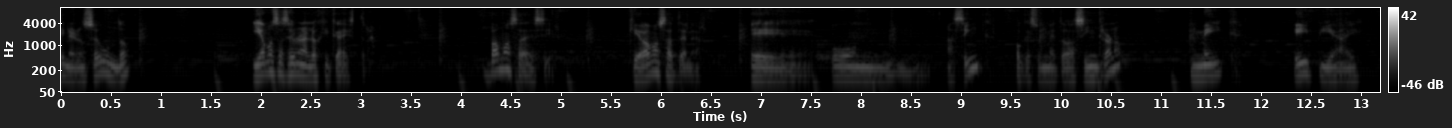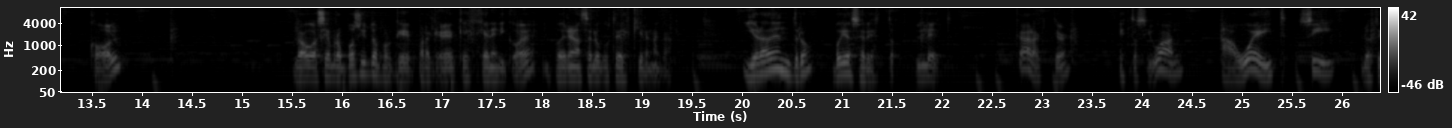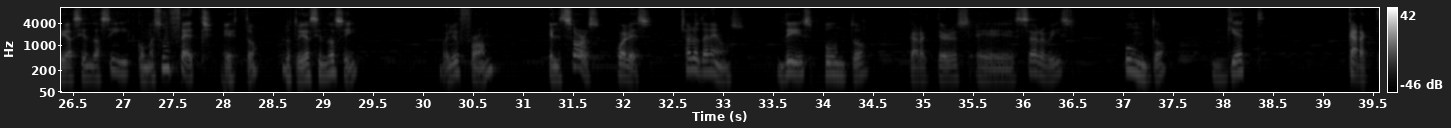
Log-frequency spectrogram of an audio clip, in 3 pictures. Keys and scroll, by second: 0.1-1.8 typing, 2.3 Return, 3.5-5.1 typing, 6.9 Escape, 7.0-13.4 typing, 14.7-18.7 typing, 19.2 Return, 21.1-28.2 typing, 29.5 Return, 31.5 Escape, 31.9-35.3 typing, 34.6 Return, 36.3 Return, 36.6 ..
